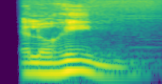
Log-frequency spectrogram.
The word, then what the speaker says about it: Elohim: de maestro señor ayuda se pronuncia Elohim como Elohim sí o para ir al gym no Elohim Cuántas veces se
